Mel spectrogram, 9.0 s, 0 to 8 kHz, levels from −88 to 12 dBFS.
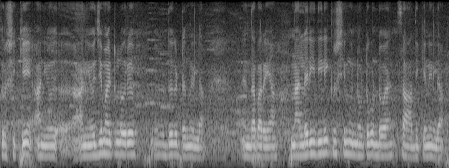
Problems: low volume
